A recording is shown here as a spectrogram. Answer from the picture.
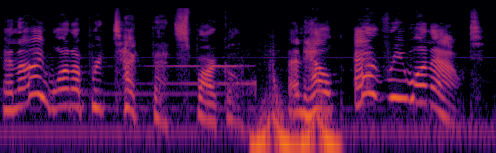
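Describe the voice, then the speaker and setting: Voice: high-pitched, huge pitch swings, normal speed. An actor voicing a cheerful, fretful bear mascot in a video game, bubbly and playful. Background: game music.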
